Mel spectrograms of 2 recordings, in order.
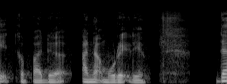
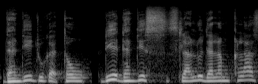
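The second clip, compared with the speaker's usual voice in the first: ordinary talk, nothing marked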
